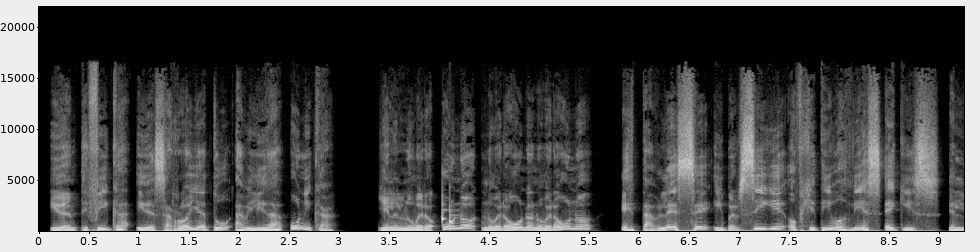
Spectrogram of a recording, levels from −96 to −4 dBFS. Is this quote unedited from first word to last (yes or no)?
no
